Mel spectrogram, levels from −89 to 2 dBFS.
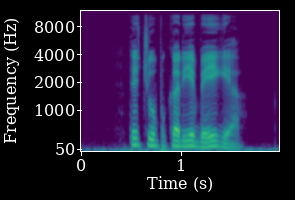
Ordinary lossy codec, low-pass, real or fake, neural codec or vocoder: none; 10.8 kHz; real; none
